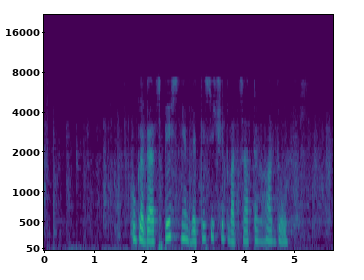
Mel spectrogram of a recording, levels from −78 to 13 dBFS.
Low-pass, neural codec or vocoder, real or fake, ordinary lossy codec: 7.2 kHz; codec, 16 kHz in and 24 kHz out, 1.1 kbps, FireRedTTS-2 codec; fake; none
